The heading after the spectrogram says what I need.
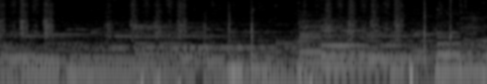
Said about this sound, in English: I like to use a little lemon zest from half a lemon. Just use a microplane, or you can use your cheese grater or a little hand zester.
